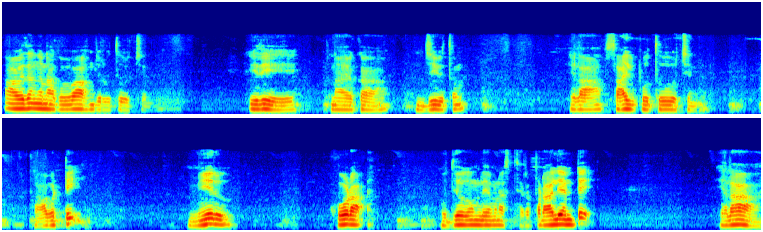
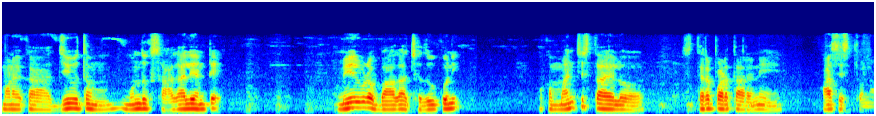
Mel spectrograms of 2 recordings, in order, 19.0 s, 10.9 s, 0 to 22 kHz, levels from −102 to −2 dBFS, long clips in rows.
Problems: background sounds at intervals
